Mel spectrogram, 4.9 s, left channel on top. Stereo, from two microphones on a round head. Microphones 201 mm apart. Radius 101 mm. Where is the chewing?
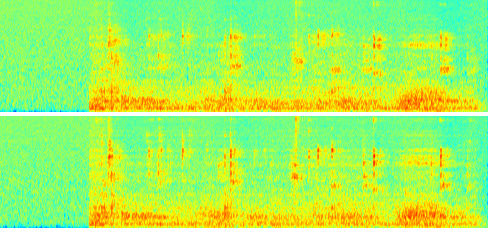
40° right (ahead or behind), 4.5 m.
